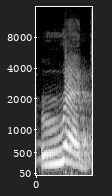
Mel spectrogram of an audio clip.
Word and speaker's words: read: the past simple, but it changes in pronunciation. So the verb to read in the infinitive form is read, or in the present it's read. But in the past form it becomes read, like the color red, alright?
